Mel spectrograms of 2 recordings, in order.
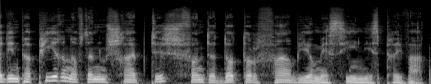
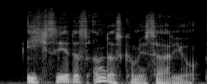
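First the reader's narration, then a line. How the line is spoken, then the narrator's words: Plain. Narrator (German): sagte Signorina Eletta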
